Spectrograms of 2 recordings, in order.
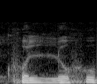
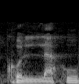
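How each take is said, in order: First: The vowel after the double L is 'u'. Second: The vowel after the double L is 'a'. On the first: Not all of the sin is on the speaker; some may be. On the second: None of the sin is on the speaker at all.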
